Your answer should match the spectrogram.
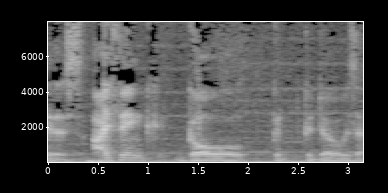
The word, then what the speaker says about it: Gal Gadot: One of the best things about Wonder Woman, because again, I will always say this, I think Gal Gadot, is that how you say her name?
